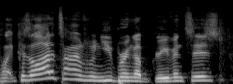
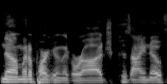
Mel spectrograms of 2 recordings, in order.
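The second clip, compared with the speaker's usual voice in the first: mock, offhand, no-nonsense, very matter-of-fact tone; 9 semitones lower than usual. Retelling what a runner said about parking the truck: imitating a matter-of-fact reply. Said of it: "my runner just very matter-of-factly goes".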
